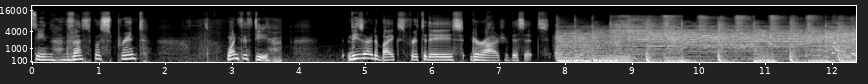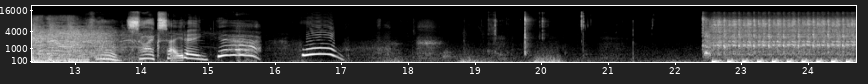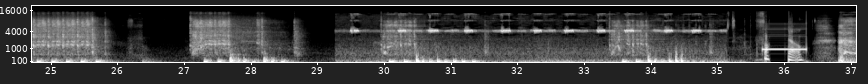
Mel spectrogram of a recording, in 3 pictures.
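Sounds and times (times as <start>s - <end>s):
motorcycle engine cranking: 22.4s - 26.0s, 27.1s - 32.0s, 33.2s - 35.2s
motorcycle engine revving: 22.4s - 26.0s, 27.2s - 28.6s, 29.3s - 35.2s
high beep: 30.2s - 36.4s.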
